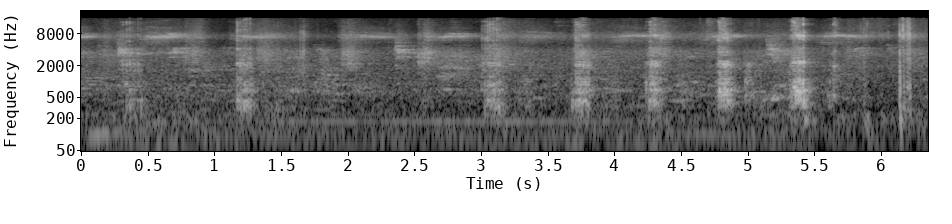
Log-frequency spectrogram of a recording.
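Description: Scissors cutting fabric in a series of short, irregular snips, the last few louder, over a low steady hum.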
